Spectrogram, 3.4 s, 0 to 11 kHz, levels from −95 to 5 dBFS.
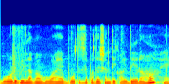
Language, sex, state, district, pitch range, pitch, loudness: Hindi, female, Uttar Pradesh, Shamli, 185-205 Hz, 195 Hz, -16 LUFS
